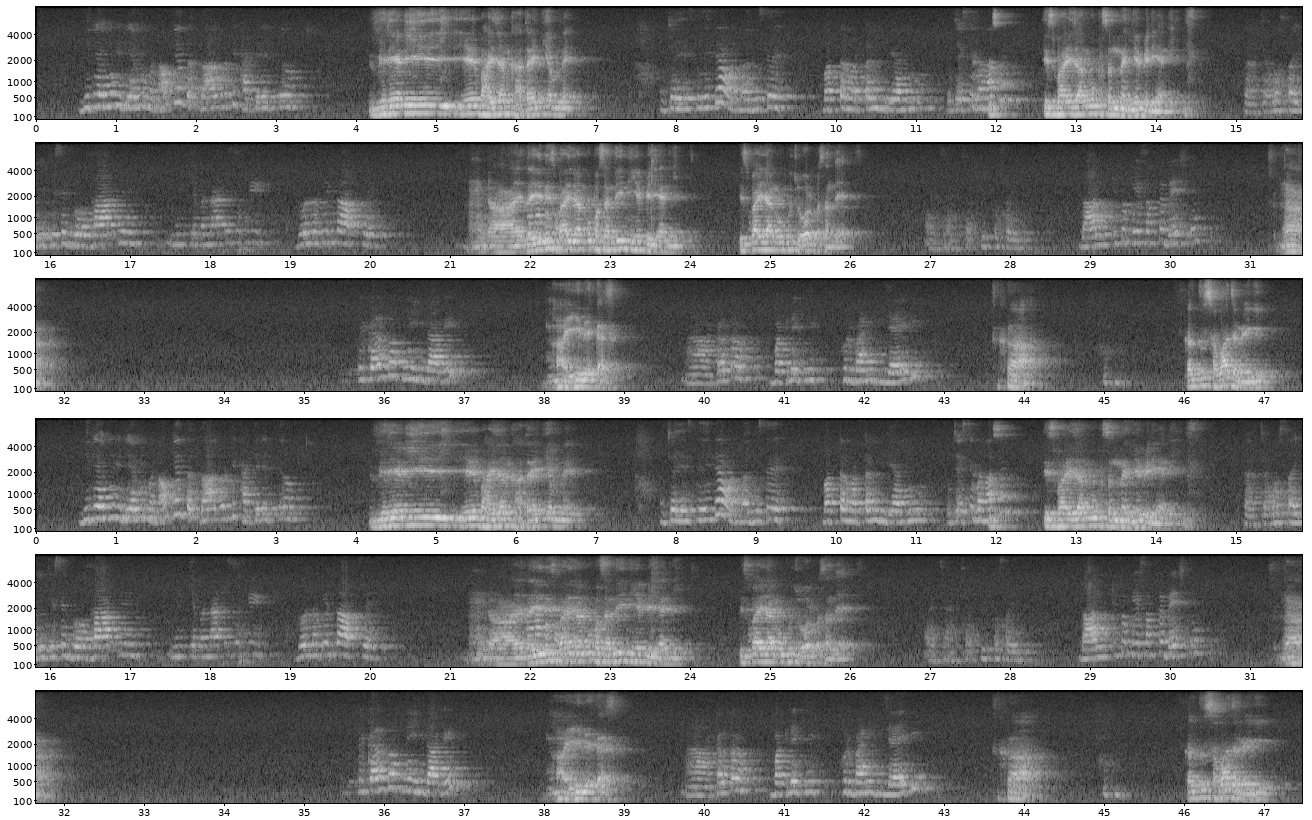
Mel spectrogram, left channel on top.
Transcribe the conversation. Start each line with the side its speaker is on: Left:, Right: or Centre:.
Right: بریانی وریانی ب کیا دال روٹی کھ کے رہتی ہو
Left: بریانی یہ بھائی جان کھاتا ہی نہیں اب نے
Right: ہاں <inaudible> اچھا یہ صی کیا ہے ورنہ جیسے مٹن مٹن بریانی کچھ ایسے بناتے
Left: اس اس بھائی جان کو پسند نہیں ہے بریانی
Right: چل وہ صحیح ہے جیسے دو ساتھ میں مل کے بناتے تو پھر دونوں کے حساب سے
Left: ہ آ <unintelligible>
Right: کھانا
Left: لیکن
Right: پکانا
Left: اس بھائی
Right: پڑتا
Left: جان کو پسند ہی نہیں ہے بریانی
Right: ہے
Left: اس بھائی
Right: اچھا
Left: جان
Right: اچھا
Left: کو کچھ اور پسند ہے
Right: اچھا اچھا پھر تو صحیح دال روٹی تو سب سے بیسٹ ہے
Left: ہاں
Right: پھر کل تو اپنی عید آ گئی
Left: ہاں ہییک ک
Right: ہاں کل تو بکرے کی قربانی دی جائے گی
Left: ہاں
Right: س س <unintelligible>
Left: کل تو سبا جمے گی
